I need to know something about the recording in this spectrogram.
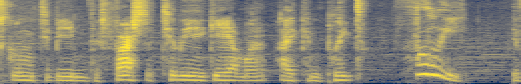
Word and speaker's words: Atelier: It is Alteria, I can never say it properly, Atelier Sophie 2, The Alchemist of the Mysterious Dream.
